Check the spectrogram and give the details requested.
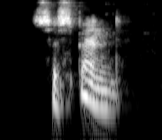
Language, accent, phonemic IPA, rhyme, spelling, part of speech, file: English, Southern England, /səsˈpɛnd/, -ɛnd, suspend, verb, LL-Q1860 (eng)-suspend.wav
- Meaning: 1. To halt something temporarily 2. To hold in an undetermined or undecided state 3. To discontinue or interrupt a function, task, position, or event 4. To hang freely; underhang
